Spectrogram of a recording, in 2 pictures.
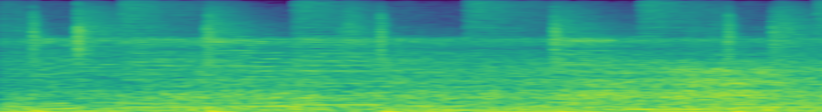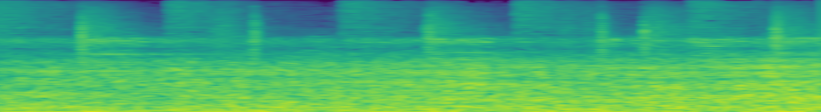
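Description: Military jet aircraft flying over in formation: engine noise grows louder through the second half, under music with a steady beat.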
